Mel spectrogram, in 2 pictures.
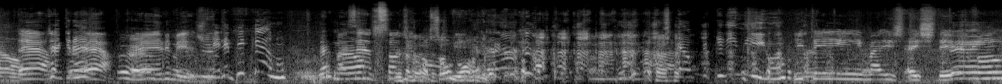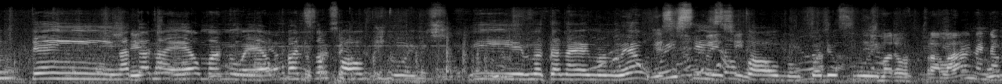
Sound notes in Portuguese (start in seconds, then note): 4.6 risada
